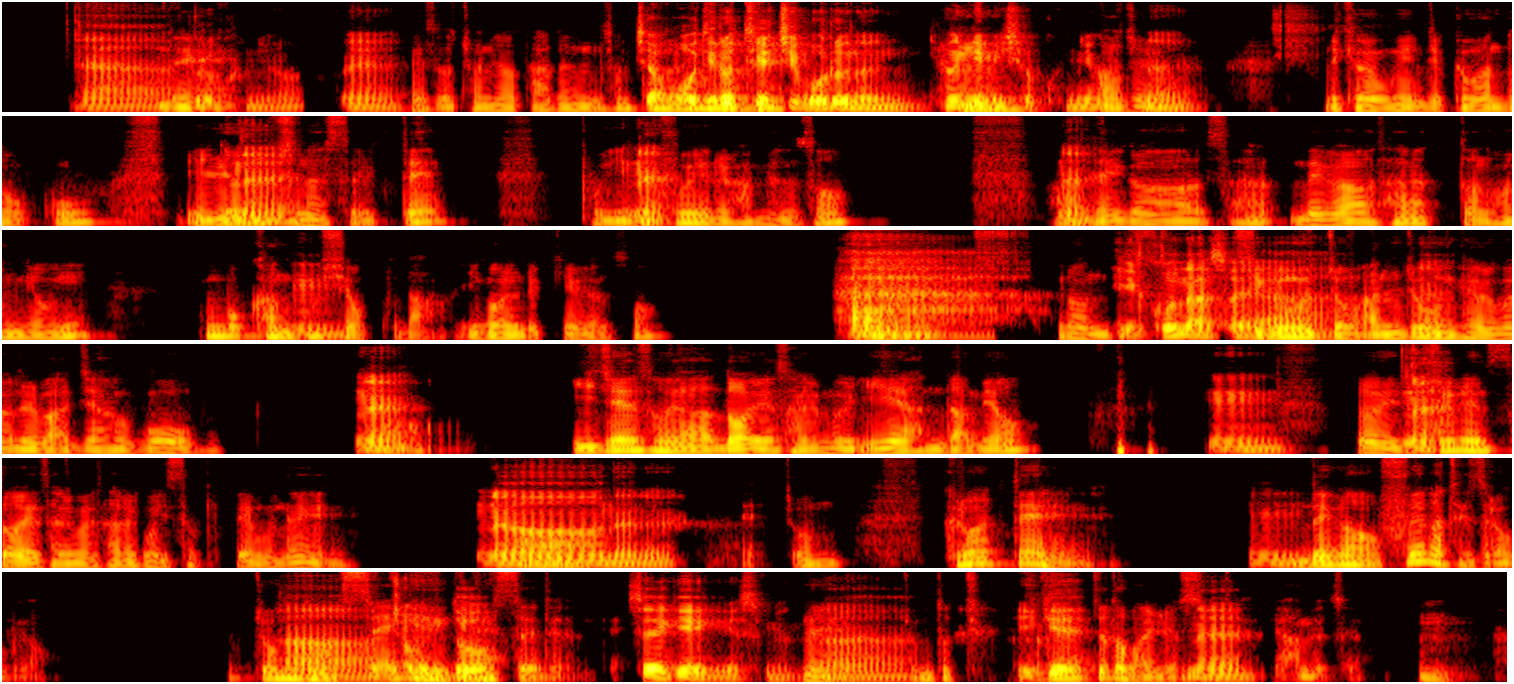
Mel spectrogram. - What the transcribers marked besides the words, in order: tapping; other background noise; laugh
- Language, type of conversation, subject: Korean, podcast, 가족에게 진실을 말하기는 왜 어려울까요?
